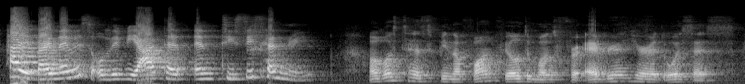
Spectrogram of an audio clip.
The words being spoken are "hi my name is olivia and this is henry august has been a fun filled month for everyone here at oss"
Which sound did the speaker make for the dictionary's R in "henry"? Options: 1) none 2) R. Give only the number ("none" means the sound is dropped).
2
